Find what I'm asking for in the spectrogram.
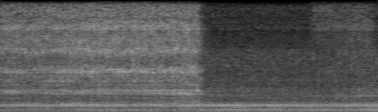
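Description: A wood lathe spins as a tool makes a shear scrape cut on a wooden finger bowl, a close, loud, continuous scraping hum that eases off abruptly halfway when the tool lifts, leaving the motor running.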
